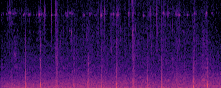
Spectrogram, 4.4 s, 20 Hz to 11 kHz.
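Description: Horse hooves clip-clop at a steady trot in The Witcher 3, sharp rhythmic strikes at moderate distance over a constant low ambient bed, with no voices.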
